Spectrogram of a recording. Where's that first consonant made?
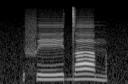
lips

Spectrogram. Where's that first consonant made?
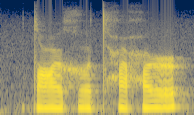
tongue tip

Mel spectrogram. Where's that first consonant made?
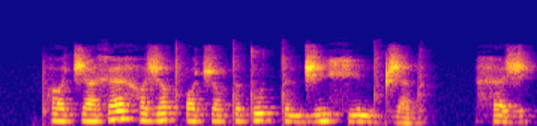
lips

